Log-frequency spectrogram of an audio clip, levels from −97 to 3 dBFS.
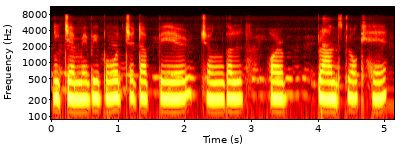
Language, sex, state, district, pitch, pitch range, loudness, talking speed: Hindi, female, Arunachal Pradesh, Longding, 220 Hz, 215-235 Hz, -17 LUFS, 130 wpm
